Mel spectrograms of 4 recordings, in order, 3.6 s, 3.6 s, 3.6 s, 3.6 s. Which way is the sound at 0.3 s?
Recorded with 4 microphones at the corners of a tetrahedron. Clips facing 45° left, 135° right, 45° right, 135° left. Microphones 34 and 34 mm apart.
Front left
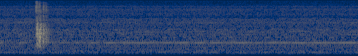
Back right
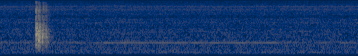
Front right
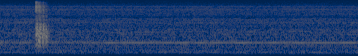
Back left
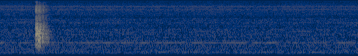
165° right.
